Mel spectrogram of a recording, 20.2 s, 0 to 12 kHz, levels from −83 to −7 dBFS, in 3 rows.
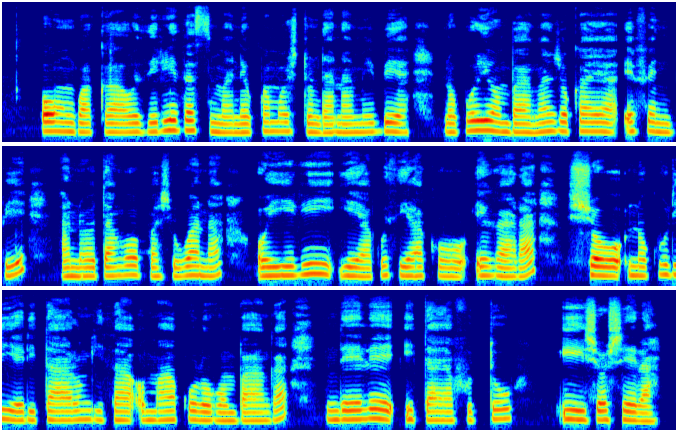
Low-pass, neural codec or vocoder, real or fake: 10.8 kHz; vocoder, 24 kHz, 100 mel bands, Vocos; fake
